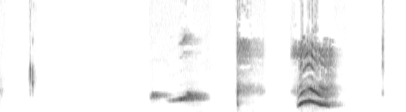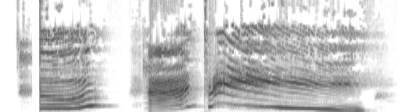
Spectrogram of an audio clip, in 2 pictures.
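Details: After a few brief fussy sounds, a baby girl breaks into loud, tonal crying wails that fall in pitch.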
